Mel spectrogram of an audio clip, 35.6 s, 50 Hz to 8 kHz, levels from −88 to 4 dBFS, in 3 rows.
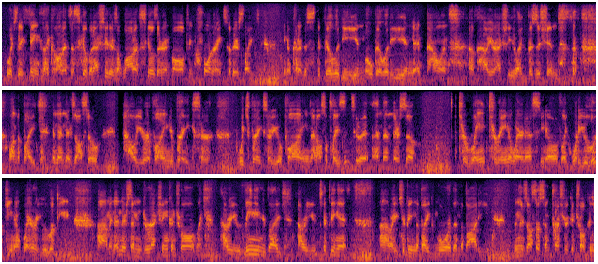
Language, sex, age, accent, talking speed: English, male, 30-49, American, 200 wpm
